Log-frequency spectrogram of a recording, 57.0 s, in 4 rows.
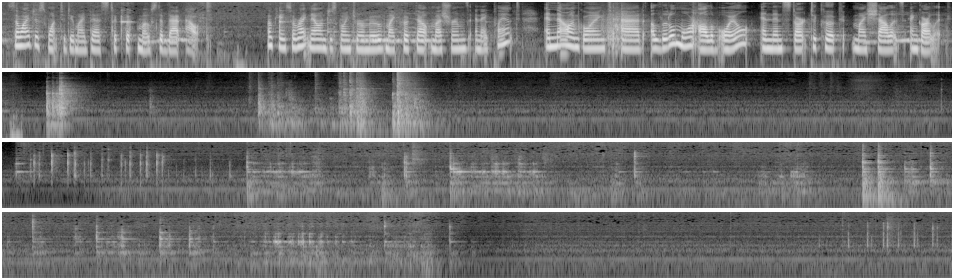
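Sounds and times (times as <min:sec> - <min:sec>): shallots sizzling in hot oil: 0:00.0 - 0:08.0, 0:28.7 - 0:57.0
wooden spoon scraping and tapping pot: 0:28.7 - 0:36.8, 0:41.4 - 0:49.6, 0:55.0 - 0:57.0.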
